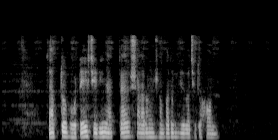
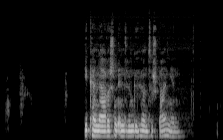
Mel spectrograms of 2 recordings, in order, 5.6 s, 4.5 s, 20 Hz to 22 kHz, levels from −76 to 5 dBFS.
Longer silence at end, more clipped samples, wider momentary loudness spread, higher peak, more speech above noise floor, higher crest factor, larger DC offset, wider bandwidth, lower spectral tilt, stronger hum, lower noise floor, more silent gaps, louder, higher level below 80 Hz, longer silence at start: first, 1.25 s vs 0.85 s; neither; about the same, 9 LU vs 10 LU; first, -2 dBFS vs -6 dBFS; second, 51 dB vs 62 dB; about the same, 20 dB vs 18 dB; neither; second, 8.2 kHz vs 13.5 kHz; about the same, -4.5 dB/octave vs -5.5 dB/octave; neither; second, -70 dBFS vs -81 dBFS; neither; about the same, -19 LUFS vs -20 LUFS; about the same, -60 dBFS vs -64 dBFS; second, 0.45 s vs 1.7 s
